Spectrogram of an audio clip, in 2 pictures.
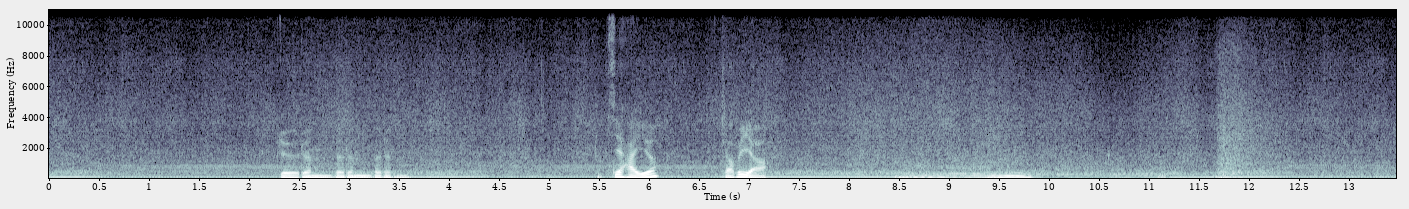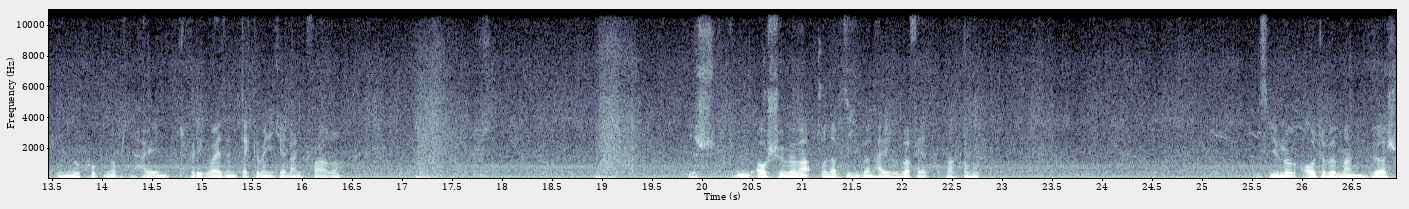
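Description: Water splashes and hisses against a boat's hull.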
